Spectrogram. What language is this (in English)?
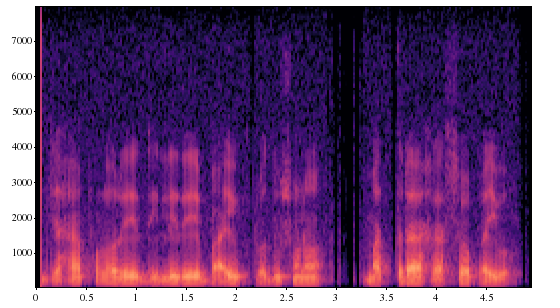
Odia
